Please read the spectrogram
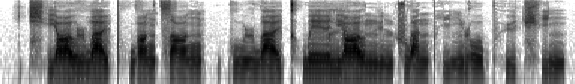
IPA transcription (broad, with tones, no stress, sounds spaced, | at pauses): t͡ɕʰ j ɑ˥ ʊ̯ ɻ w a˥˧ ɪ̯ pʰ w ɑ˥˩ ŋ t͡s ɑ˧˥ ŋ | k u˨˩ ɻ w a˧˥ ɪ̯ kʰ w e˥ ɪ̯ l j ɑ˥ ʊ̯ n̪ y˧˥ n ʈ͡ʂ w a˧˥ n pʰ i˧˥ ŋ ɻ o˧˥ ʊ̯ pʰ y˨˩ t͡ɕʰ i˥˩ ŋ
